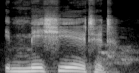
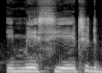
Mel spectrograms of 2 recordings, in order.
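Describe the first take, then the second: First: The middle consonant is an sh sound. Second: The middle consonant is an s sound.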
